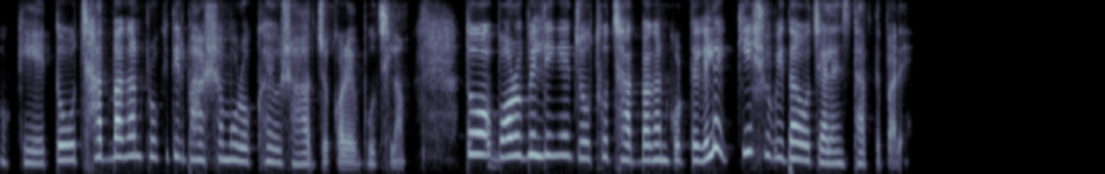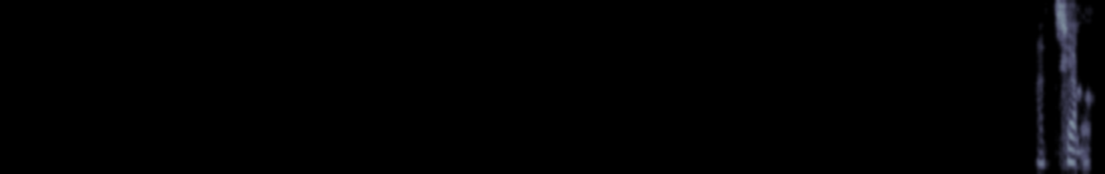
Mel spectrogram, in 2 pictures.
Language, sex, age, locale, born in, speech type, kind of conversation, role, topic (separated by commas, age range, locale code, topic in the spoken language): Bengali, female, 25-29, bn-BD, Bangladesh, read, expert-assistant, asker, ‘বন্যপ্রাণী সংরক্ষণ’ বলতে শুধু পশুপাখির কথা বোঝানো হয়, নাকি এর আরও গভীর কোনো মানে আছে?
